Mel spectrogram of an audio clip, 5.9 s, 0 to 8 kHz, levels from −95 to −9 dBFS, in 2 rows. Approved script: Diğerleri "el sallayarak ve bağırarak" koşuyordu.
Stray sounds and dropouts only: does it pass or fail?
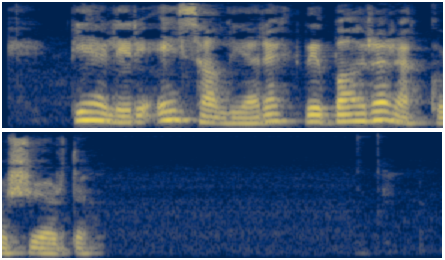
pass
